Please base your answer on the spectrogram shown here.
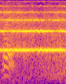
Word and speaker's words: Froy: My name's Froy. Did you say Froy? No, Froy. Not Lindsay. Froy. I'm sorry, I can't hear. It rhymes with joy.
